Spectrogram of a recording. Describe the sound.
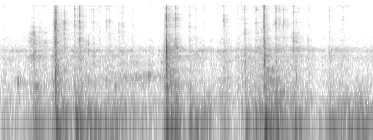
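Keys tap on a computer keyboard while math notation is being typed. The faint, irregular clicks come in a few separate bursts, with one sharper stroke in the middle.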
